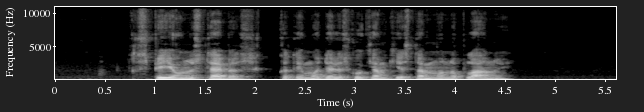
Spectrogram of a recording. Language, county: Lithuanian, Marijampolė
